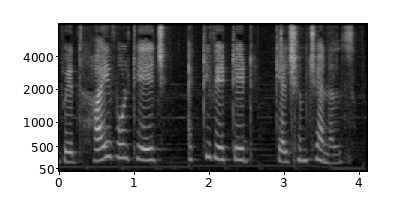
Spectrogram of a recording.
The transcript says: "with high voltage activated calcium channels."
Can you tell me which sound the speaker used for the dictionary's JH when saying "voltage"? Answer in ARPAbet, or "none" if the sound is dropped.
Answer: JH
